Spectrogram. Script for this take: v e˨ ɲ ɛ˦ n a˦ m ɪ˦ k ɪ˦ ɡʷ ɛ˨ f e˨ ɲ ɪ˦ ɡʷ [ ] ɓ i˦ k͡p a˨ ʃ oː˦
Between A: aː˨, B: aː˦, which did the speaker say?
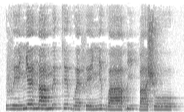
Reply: A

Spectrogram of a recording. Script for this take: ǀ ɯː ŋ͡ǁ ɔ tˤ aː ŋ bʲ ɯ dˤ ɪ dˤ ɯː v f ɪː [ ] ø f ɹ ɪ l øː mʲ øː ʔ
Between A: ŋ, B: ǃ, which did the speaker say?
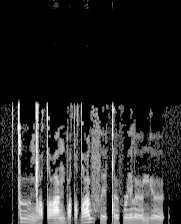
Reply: B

